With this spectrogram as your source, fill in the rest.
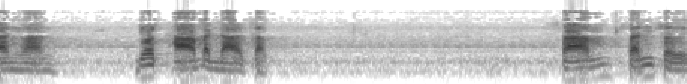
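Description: An elderly man speaks calmly in short phrases with pauses.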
